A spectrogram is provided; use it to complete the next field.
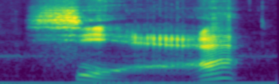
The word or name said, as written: xie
